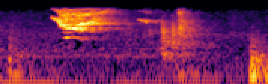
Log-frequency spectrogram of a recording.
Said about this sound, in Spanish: Cerré la puerta, ¿viste?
